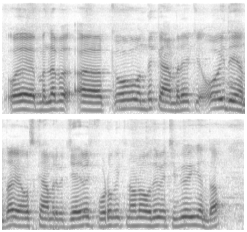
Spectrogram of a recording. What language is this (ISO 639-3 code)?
doi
